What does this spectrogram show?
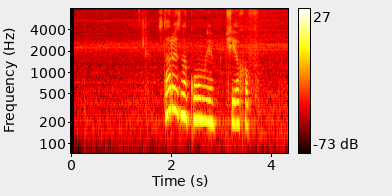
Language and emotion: Russian, neutral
